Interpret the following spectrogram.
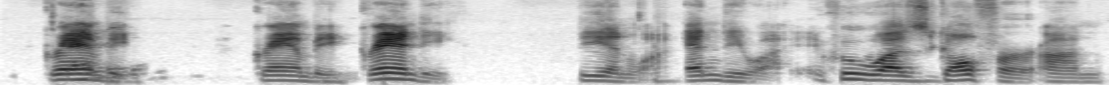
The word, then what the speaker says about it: Grandy: How does this pronounce his name? Grandy.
